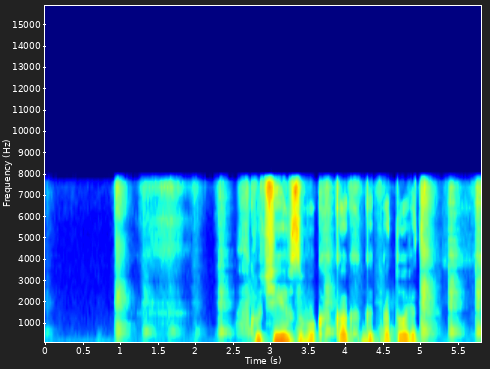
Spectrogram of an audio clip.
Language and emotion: Russian, neutral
